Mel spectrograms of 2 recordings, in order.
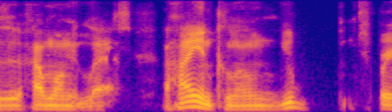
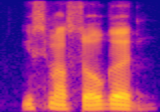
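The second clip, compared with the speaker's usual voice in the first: put-on Dominican accent, louder; 2 semitones higher, 7 dB louder than usual. Retelling what an older woman in a store said: imitating heavy Dominican accent. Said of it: "she had a heavy accent".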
